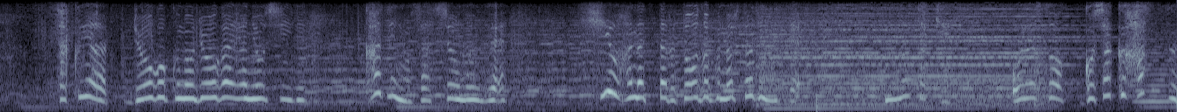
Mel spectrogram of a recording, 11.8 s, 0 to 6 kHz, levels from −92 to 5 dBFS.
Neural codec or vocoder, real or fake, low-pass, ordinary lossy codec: none; real; 5.4 kHz; Opus, 24 kbps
